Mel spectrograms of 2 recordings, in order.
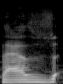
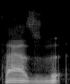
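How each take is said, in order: First: The name ends without a final V sound. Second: The name ends with an audible V sound. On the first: "just Thaz is okay" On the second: "I like to try to pronounce the V in there"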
